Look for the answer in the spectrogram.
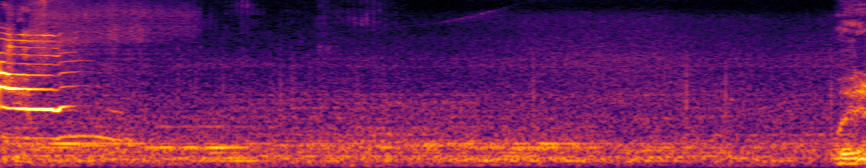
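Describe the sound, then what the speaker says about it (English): A cat gives a short, clear meow right at the start, then only a low outdoor rumble of passing road traffic continues to the end. "You're a cat."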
